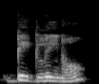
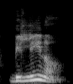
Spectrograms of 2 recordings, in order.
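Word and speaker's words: Biglino: Marl bino it's not big Leno so some of you that think that no it's not that it's an Italian name belino the g is silent so Maro he refers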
